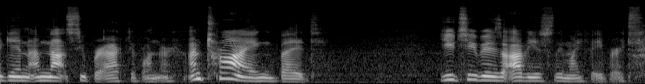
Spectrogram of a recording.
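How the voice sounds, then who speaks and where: A woman with a Wyoming accent speaks at a moderate pace in a bright, sharp tone, her fairly low pitch carrying lively intonation and her loudness swinging widely. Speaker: crochet livestreamer. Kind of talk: casual livestream chat while crocheting. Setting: live stream. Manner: casual, frequent filler words.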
